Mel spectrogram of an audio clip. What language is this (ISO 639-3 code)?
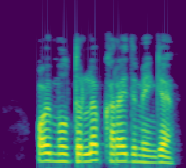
uzb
